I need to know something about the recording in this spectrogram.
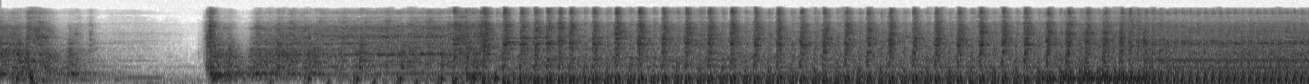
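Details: Revived MTD Bolens riding mower, not run for a few days, started on choke with little fuel: short stumble, then catches and settles into a steady, even chugging beat with no misses; engine running healthy.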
